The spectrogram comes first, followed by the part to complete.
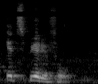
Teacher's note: We make it fall. So it's like falling intonation, like the plane wants to land.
